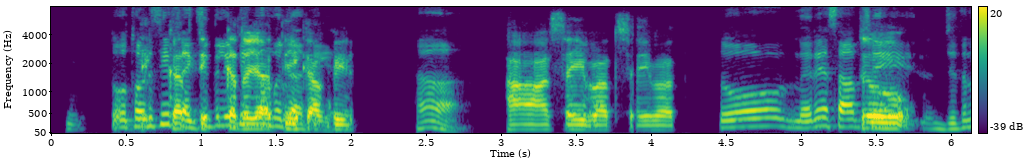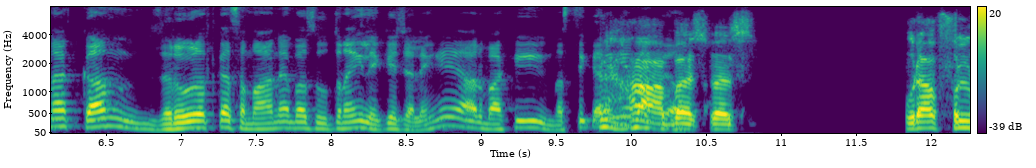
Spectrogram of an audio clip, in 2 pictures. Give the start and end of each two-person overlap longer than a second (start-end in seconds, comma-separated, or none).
0.6-1.9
